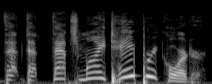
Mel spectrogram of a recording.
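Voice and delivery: shocked blurt. Retold or imitated. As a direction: sputter it out, outraged and stunned. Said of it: "He blurted out".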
